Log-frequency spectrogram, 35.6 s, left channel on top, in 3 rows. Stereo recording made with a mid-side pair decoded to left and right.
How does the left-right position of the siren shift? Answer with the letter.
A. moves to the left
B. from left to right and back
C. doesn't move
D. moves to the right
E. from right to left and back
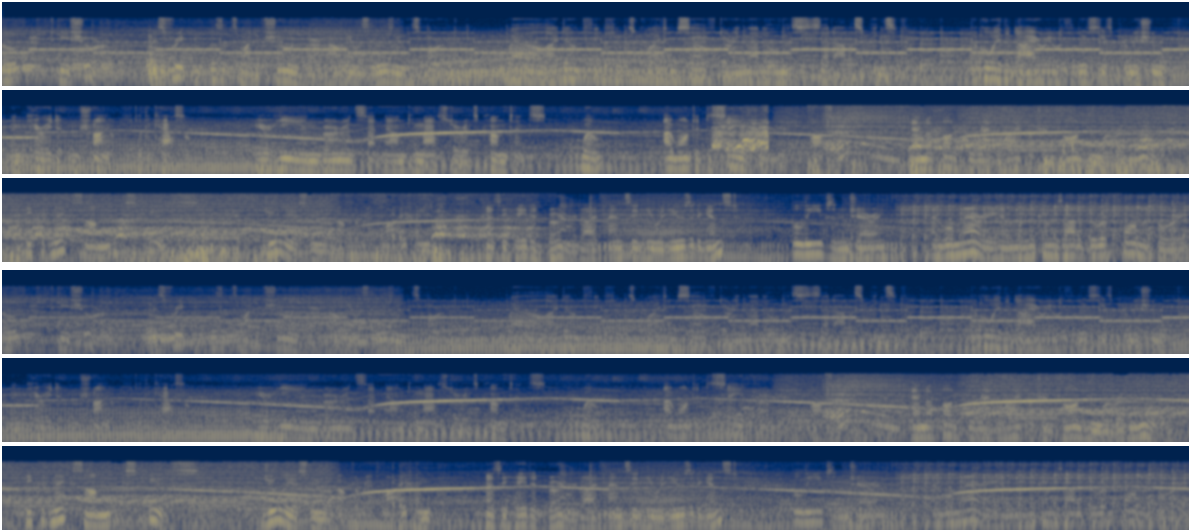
D.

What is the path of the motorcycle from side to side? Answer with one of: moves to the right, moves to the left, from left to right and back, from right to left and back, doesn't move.
doesn't move.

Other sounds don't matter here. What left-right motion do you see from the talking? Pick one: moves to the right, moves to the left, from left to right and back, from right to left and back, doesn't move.
from left to right and back.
